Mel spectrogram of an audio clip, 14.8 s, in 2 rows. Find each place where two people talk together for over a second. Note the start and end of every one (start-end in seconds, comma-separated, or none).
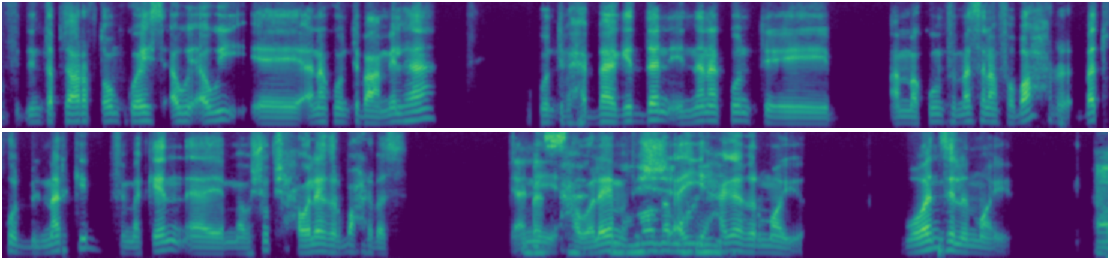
10.8-12.3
